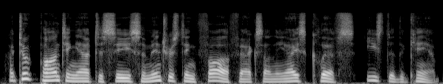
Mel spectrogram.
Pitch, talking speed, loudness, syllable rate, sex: 145 Hz, 245 wpm, -17 LUFS, 5.8 syllables/s, male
